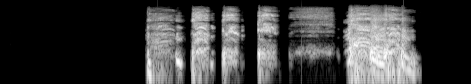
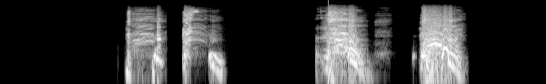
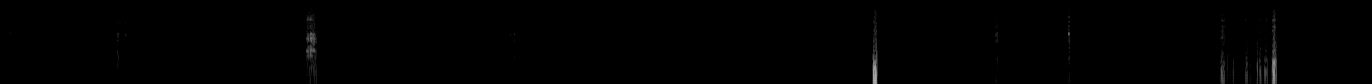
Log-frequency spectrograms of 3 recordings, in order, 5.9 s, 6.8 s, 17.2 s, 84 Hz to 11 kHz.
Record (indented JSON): {
  "cough_length": "5.9 s",
  "cough_amplitude": 31468,
  "cough_signal_mean_std_ratio": 0.49,
  "three_cough_length": "6.8 s",
  "three_cough_amplitude": 31744,
  "three_cough_signal_mean_std_ratio": 0.44,
  "exhalation_length": "17.2 s",
  "exhalation_amplitude": 1335,
  "exhalation_signal_mean_std_ratio": 0.07,
  "survey_phase": "beta (2021-08-13 to 2022-03-07)",
  "age": "18-44",
  "gender": "Male",
  "wearing_mask": "No",
  "symptom_runny_or_blocked_nose": true,
  "symptom_sore_throat": true,
  "symptom_fatigue": true,
  "symptom_fever_high_temperature": true,
  "symptom_headache": true,
  "symptom_other": true,
  "symptom_onset": "4 days",
  "smoker_status": "Current smoker (e-cigarettes or vapes only)",
  "respiratory_condition_asthma": false,
  "respiratory_condition_other": false,
  "recruitment_source": "Test and Trace",
  "submission_delay": "2 days",
  "covid_test_result": "Positive",
  "covid_test_method": "RT-qPCR",
  "covid_ct_value": 34.6,
  "covid_ct_gene": "N gene"
}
